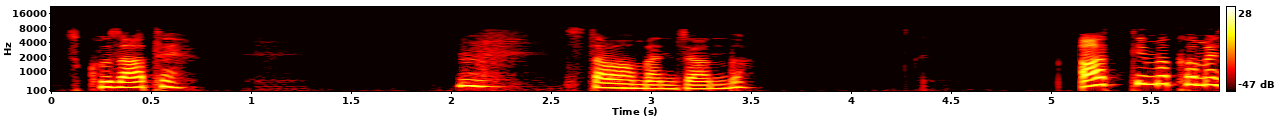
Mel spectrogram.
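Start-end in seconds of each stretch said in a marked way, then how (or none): none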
